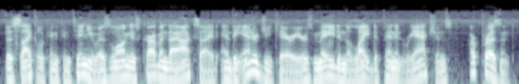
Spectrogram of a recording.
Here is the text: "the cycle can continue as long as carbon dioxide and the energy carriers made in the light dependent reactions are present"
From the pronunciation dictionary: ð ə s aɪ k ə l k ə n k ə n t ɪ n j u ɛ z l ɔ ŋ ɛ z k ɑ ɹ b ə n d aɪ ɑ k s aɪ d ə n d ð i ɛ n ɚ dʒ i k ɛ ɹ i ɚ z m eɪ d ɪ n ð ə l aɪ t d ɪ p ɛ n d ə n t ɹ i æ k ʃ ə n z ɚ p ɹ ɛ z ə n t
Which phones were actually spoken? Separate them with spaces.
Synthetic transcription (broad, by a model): ð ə s aɪ k l k ə n k ə n t ɪ n j u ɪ z l ɔ ŋ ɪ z k ɑ ɹ b ə n d aɪ ɑ k s aɪ d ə n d ð i ɛ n ɚ dʒ i k ɛ ɹ i ɚ z m eɪ d ɪ n ð ə l aɪ t d ɪ p ɛ n d ə n t ɹ i æ k ʃ ə n z ɚ p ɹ ɛ z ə n t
